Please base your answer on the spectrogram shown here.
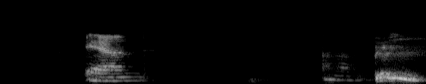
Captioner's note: clears throat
